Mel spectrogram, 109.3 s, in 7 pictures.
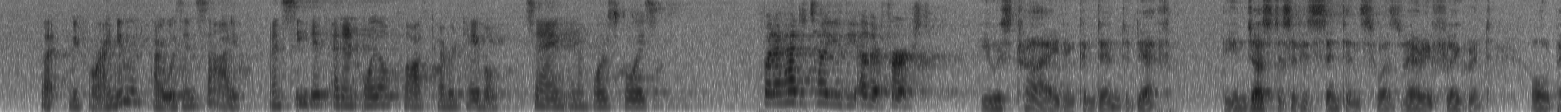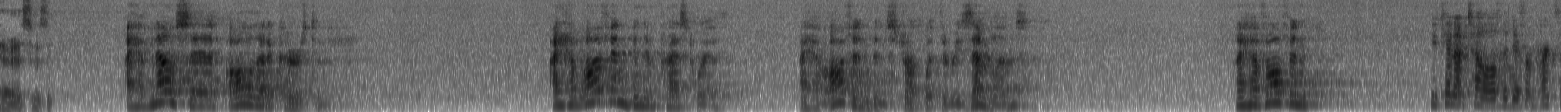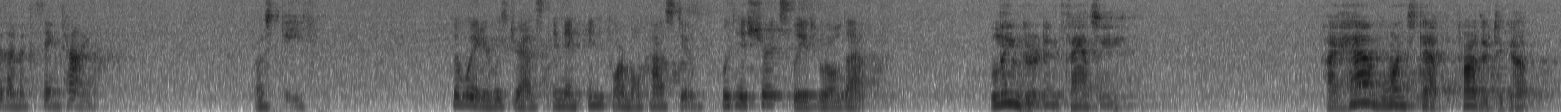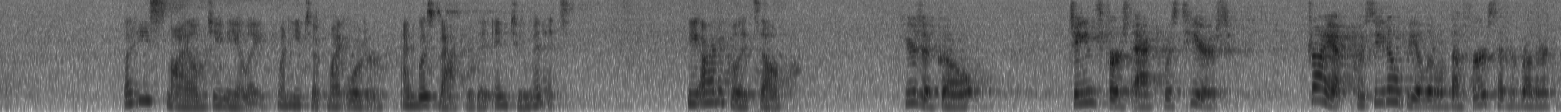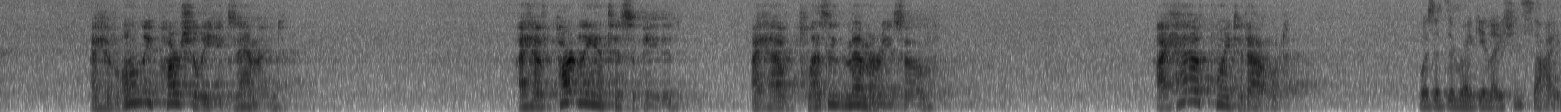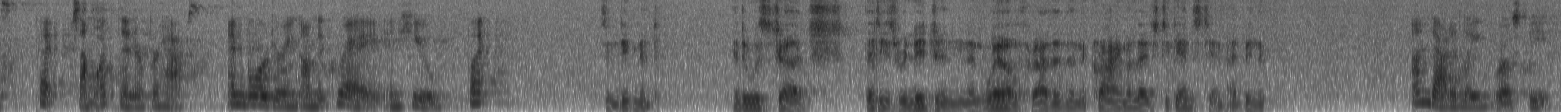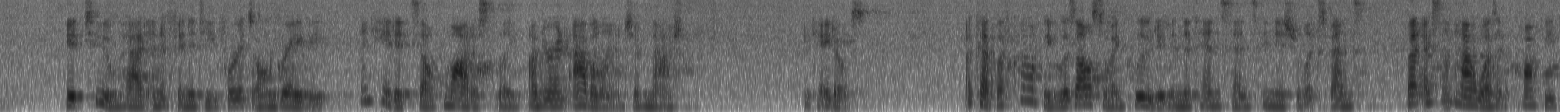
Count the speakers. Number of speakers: four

